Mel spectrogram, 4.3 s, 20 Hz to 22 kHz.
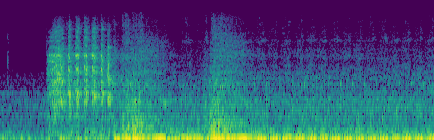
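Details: Yamaha R6 motorcycle recovered after theft with a smashed ignition, started using a broken ignition piece instead of a key: quick crank catches at once and settles into a steady, even idle with a low throb; healthy start.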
